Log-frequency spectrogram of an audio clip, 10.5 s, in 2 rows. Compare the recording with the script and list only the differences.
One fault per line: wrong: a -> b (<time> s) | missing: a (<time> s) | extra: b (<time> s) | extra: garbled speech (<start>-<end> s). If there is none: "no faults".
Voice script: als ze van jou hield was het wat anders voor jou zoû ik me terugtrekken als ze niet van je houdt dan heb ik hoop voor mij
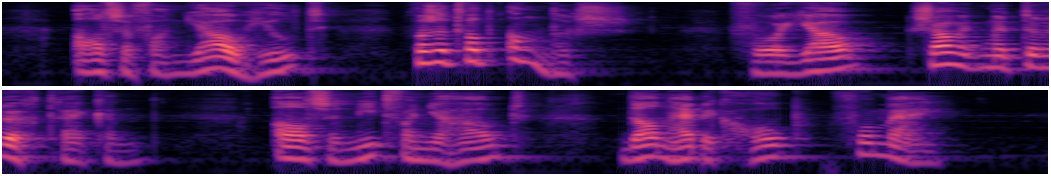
no faults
